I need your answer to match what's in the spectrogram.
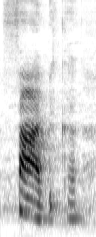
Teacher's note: A sílaba tônica é o fá. Ela é uma palavra proparoxítona.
